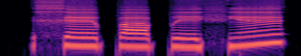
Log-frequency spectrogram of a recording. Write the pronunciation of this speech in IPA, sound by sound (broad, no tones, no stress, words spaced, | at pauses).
xɛpapefʲɛ̃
